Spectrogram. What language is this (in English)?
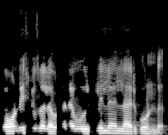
Malayalam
